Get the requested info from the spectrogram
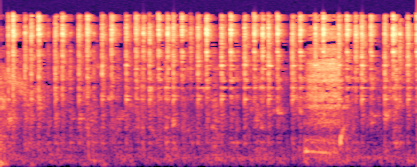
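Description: Rapid, even mechanical clicking, many clicks a second.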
